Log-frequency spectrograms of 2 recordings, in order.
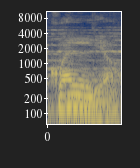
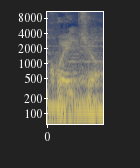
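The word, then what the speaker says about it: cuello: "C" in "ceñir" either he also says "cuelyo", which is typical in the Philippines, instead of "cueyo" which is more like Spanish spoken in other countries ♫ the arms are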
